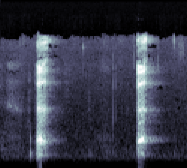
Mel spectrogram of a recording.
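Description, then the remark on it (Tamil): Two sharp hiccups, about a second and a half apart, each a sudden voiced gulp, with quiet between them. “the first word hiccup hiccup means விக்கல் நாம் அவசர அவசரமாக பிரேக்ஃபாஸ்ட் சாப்பிடும்போது முக்கியமாக இட்லி மாதிரி உணவை சாப்பிடும்போது நமக்கு வருவது விக்கல்”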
